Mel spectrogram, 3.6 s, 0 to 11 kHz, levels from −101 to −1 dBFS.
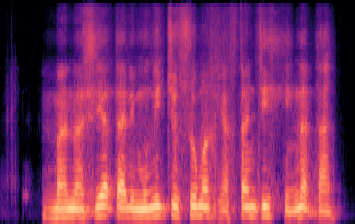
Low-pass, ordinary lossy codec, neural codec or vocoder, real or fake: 9.9 kHz; AAC, 48 kbps; codec, 16 kHz in and 24 kHz out, 0.9 kbps, LongCat-Audio-Codec, four codebook decoder; fake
